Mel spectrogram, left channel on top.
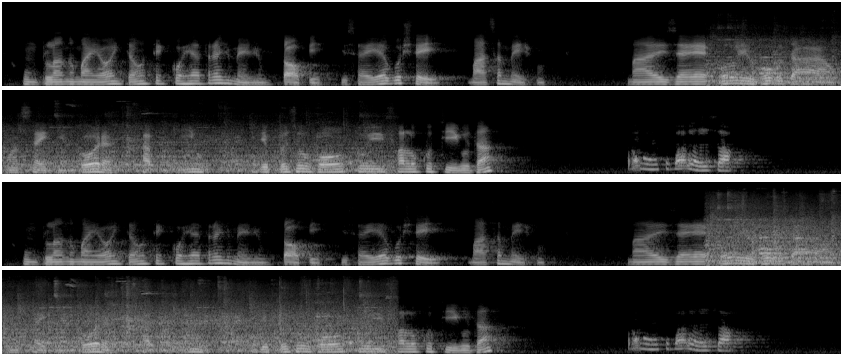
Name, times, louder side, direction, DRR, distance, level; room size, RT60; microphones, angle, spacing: voice 1, 0.2-4.4 4.7-5.4 6.3-9.5 9.8-10.4 10.9-13.3, left 2 dB, 35° left, 10 dB, 0.9 m, -28 dB
sound 1, 7.0-12.4, right 3 dB, 45° right, 1.2 m, -30 dB
voice 2, 14.6-15.7, left 3 dB, 70° left, 10 dB, 1.7 m, -31 dB
22.0 x 21.5 x 9.7 m, 0.86 s
head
